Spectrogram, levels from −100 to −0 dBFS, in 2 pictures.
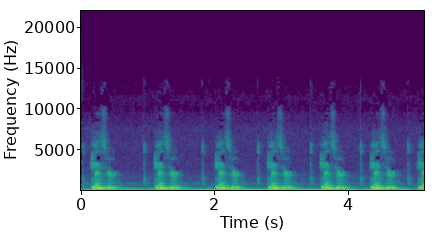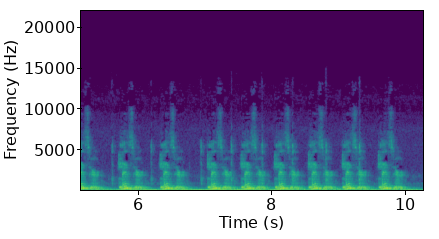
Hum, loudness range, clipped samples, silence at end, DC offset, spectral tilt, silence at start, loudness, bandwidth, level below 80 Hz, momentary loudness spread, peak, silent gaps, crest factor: none; 2 LU; under 0.1%; 0 s; under 0.1%; -7 dB/octave; 0 s; -25 LUFS; 9.8 kHz; -32 dBFS; 8 LU; -8 dBFS; none; 16 dB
